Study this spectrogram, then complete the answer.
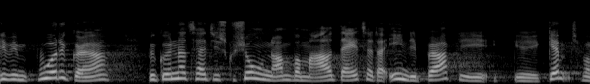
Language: Danish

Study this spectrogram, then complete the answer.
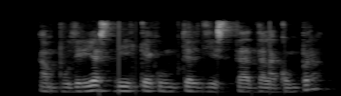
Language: Catalan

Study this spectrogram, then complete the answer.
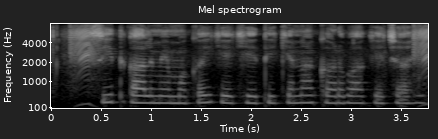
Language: Maithili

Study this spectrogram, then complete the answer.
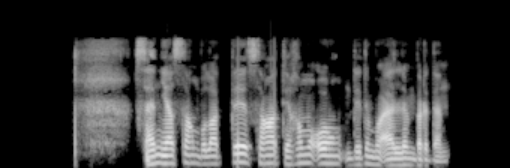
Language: Uyghur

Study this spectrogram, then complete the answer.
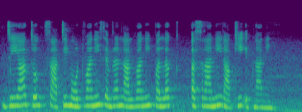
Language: Sindhi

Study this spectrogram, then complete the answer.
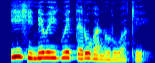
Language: Kikuyu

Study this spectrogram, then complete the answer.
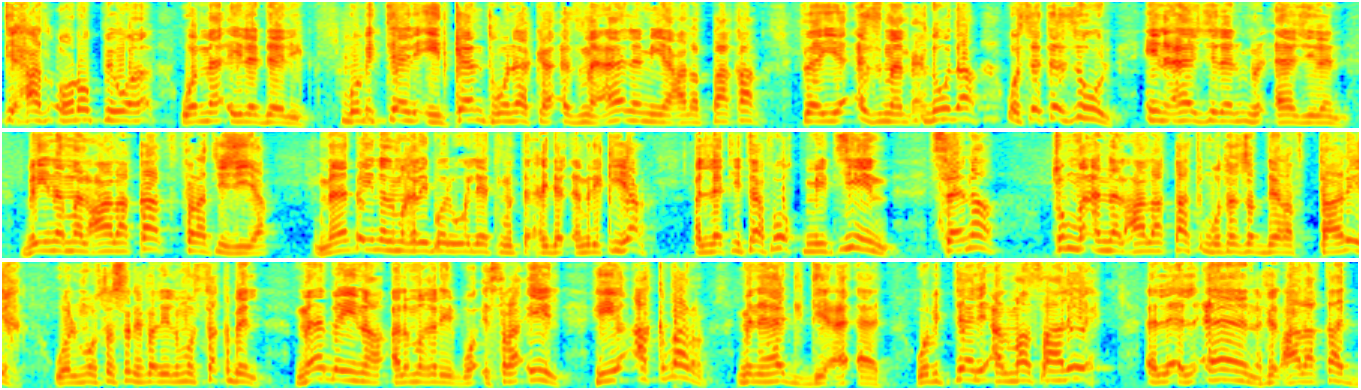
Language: Arabic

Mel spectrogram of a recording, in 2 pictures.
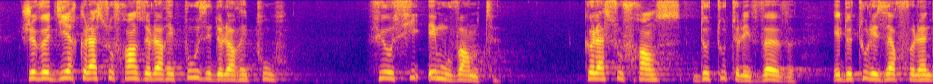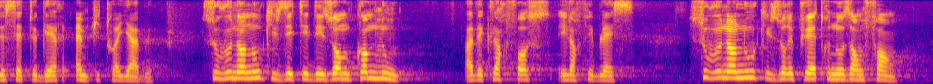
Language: French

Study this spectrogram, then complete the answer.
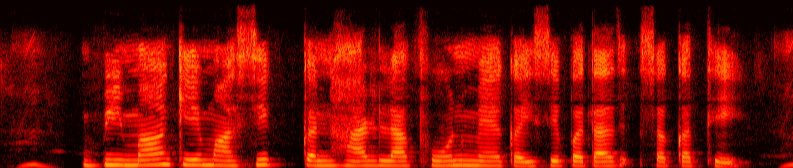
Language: Chhattisgarhi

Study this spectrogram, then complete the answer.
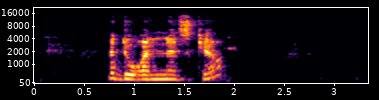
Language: Kabyle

